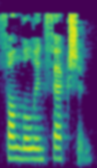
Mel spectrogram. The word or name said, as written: fungal infection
